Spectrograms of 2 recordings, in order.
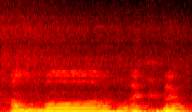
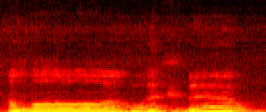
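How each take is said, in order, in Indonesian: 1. Suku kata terakhir akbar dibaca pendek. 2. Suku kata terakhir akbar dibaca panjang. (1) "harus pendek" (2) "bar panjang. Jangan"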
